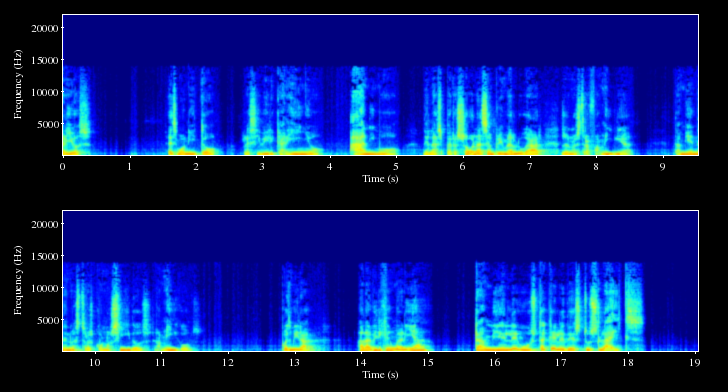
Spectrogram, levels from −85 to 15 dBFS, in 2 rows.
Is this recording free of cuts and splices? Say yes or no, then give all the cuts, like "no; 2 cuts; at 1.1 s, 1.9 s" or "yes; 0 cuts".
no; 2 cuts; at 1.7 s, 7.5 s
